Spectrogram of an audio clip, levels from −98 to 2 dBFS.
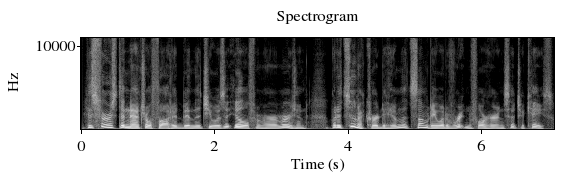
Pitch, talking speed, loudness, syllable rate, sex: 155 Hz, 260 wpm, -18 LUFS, 6.3 syllables/s, male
